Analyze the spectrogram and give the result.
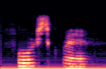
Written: foursquare

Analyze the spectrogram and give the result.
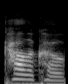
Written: calico

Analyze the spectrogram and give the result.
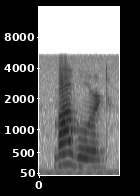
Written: vaward

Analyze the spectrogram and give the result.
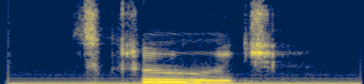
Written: scrooge

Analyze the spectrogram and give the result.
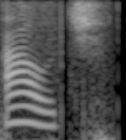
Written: ouch

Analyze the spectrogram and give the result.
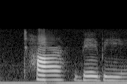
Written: tar baby

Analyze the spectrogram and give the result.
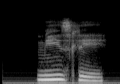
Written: measly

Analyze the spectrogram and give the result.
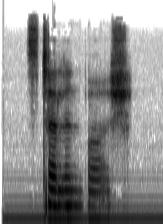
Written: Stellenbosch

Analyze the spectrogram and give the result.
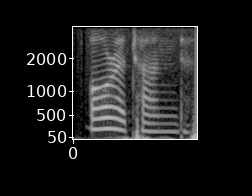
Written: orotund

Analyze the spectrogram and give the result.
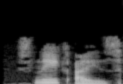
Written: snake eyes

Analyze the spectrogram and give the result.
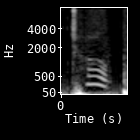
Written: taupe

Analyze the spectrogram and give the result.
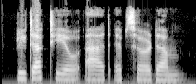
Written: reductio ad absurdum

